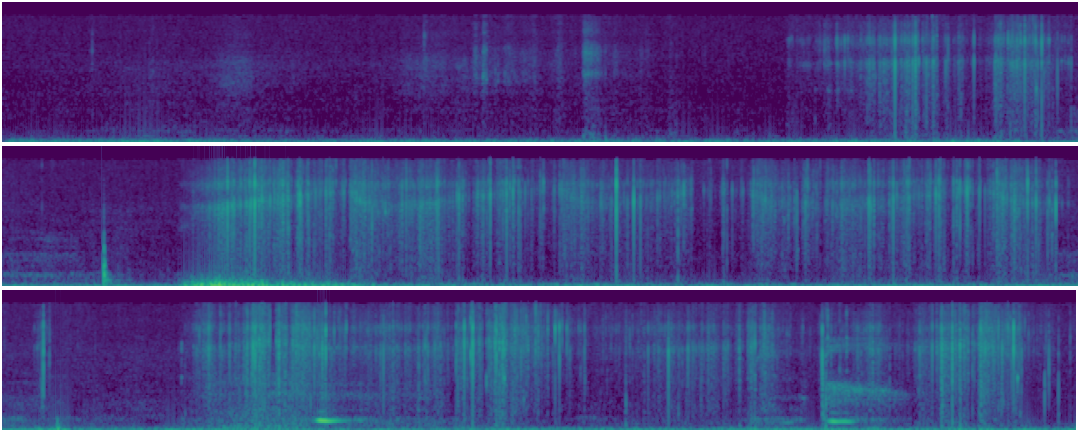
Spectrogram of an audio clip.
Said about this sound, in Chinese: 轻轻地刮着你的耳道，沙沙的声音，想不想在纸上写字啊？或者，兔子跑过草地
